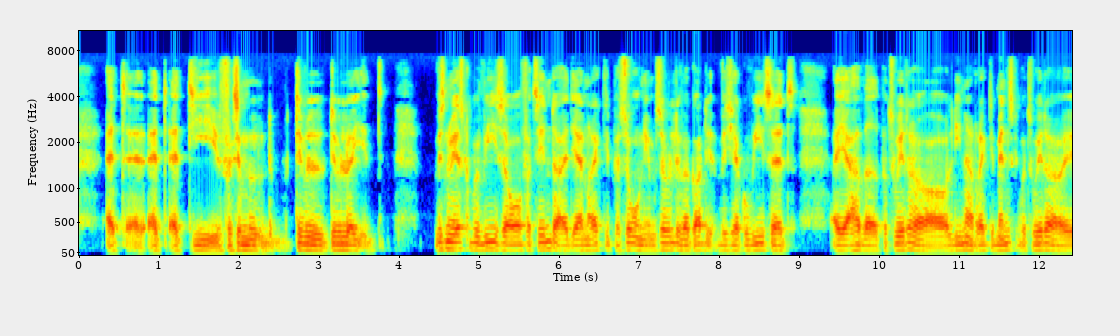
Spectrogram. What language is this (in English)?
Danish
